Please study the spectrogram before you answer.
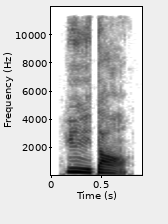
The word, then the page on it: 遇到: yù dào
